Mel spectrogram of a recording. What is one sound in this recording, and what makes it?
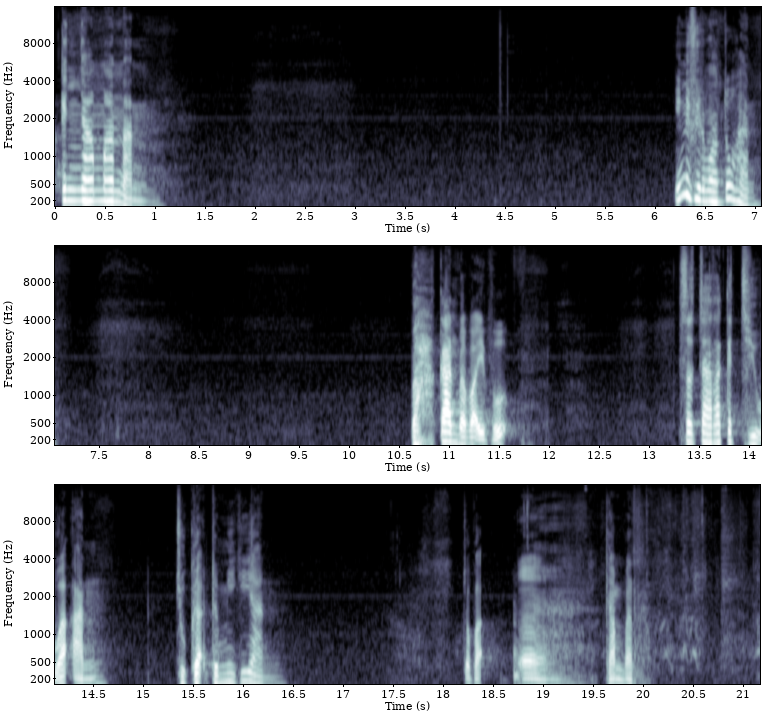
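A man speaks with animation through a microphone, in short bursts with pauses.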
